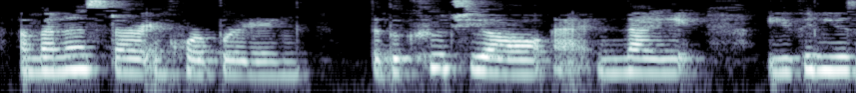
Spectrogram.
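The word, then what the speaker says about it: bakuchiol: a while um and it's actually pronounced boccuccio i've talked about this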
